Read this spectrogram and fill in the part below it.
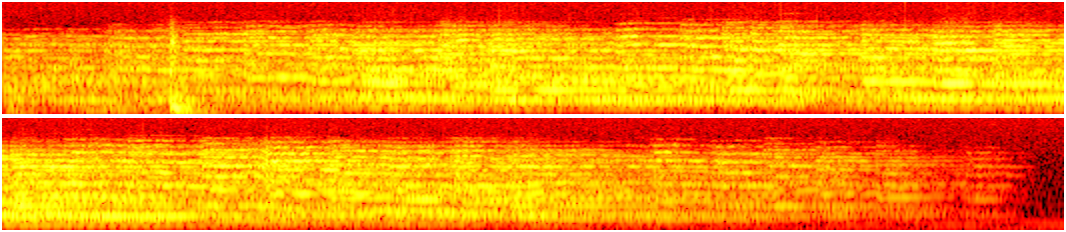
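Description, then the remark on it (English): A church bell, rung by a man, peals continuously, rich overlapping tones ringing out loud and steady for several seconds before gradually fading away. No voices are present. “He's ringing the bell so all Ambridge will know.”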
